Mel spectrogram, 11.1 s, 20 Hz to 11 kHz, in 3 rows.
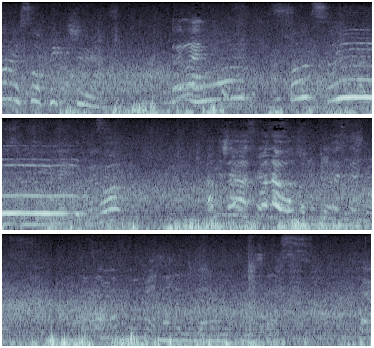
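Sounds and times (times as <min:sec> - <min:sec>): outdoor party noise: 0:00.0 - 0:11.0.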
